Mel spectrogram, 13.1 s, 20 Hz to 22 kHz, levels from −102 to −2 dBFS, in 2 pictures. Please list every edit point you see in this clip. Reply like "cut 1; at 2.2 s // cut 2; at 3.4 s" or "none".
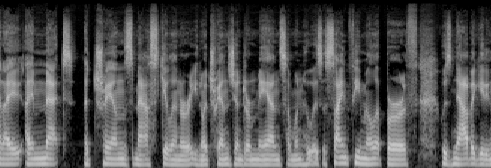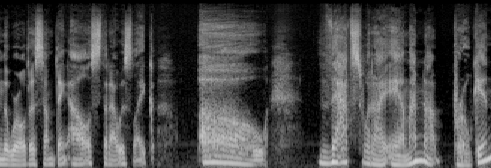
none

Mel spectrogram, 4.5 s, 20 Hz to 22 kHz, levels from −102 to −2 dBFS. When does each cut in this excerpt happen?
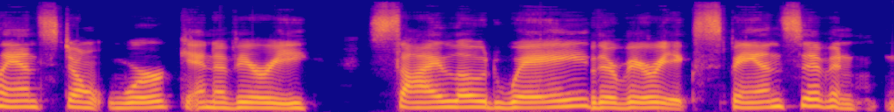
cut 1; at 3.0 s

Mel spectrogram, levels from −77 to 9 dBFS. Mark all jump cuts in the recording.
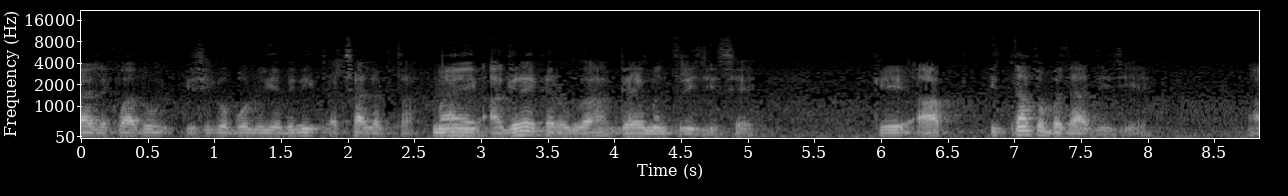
cut 1; at 2.6 s

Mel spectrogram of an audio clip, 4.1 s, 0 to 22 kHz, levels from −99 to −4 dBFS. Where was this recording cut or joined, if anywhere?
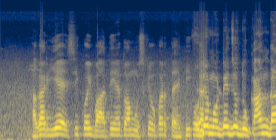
cut 1; at 2.9 s

